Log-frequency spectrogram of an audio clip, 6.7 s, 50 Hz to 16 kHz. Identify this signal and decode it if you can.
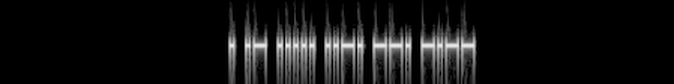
Morse code, heard as a keyed tone, about 32 wpm, 700 Hz. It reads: EA5FGY
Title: DXCC-100 Call Signs - 6 Characters - Repeated 2x - 30wpm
